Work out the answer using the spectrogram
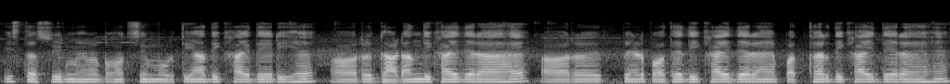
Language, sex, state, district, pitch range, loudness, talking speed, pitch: Hindi, male, Maharashtra, Nagpur, 110-120 Hz, -17 LUFS, 175 wpm, 115 Hz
